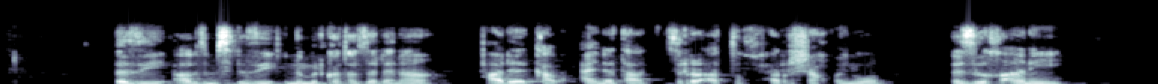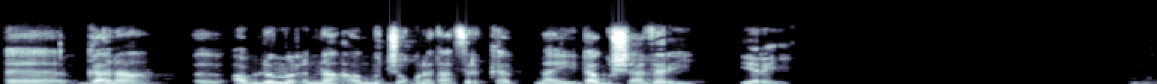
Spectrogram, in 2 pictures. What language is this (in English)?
Tigrinya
